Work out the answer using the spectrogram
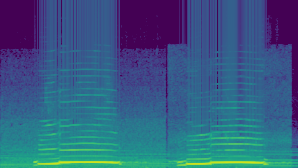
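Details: Common loon (Gavia immer) giving a haunting call: two long, mournful notes, each sliding up a step and then holding steady for about a second, over a low background hiss.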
